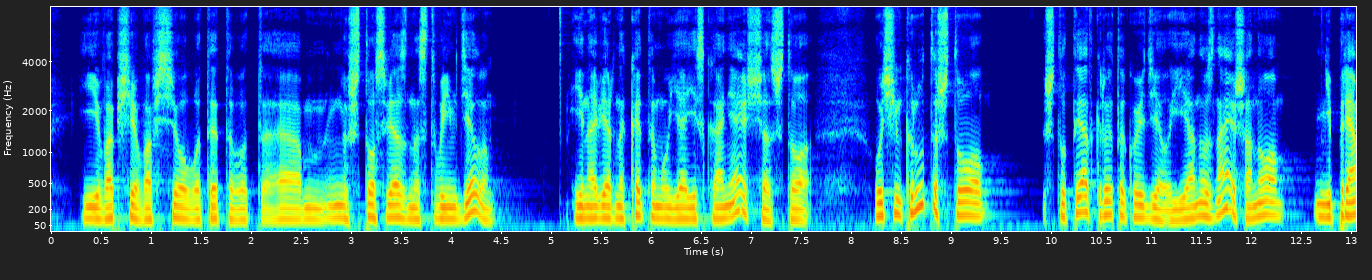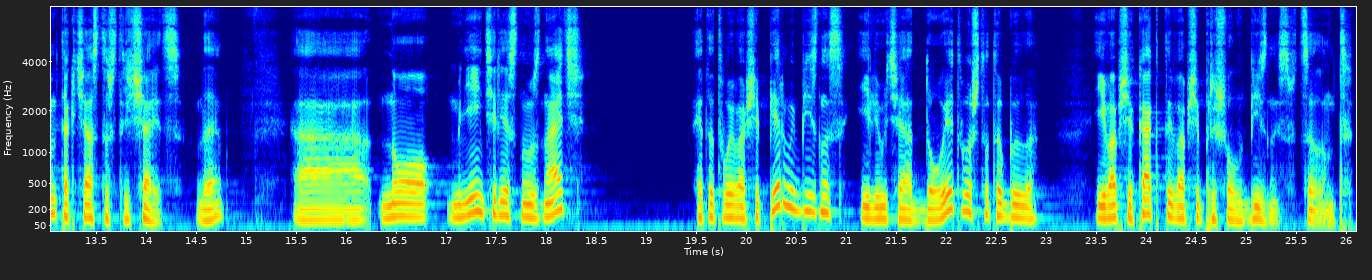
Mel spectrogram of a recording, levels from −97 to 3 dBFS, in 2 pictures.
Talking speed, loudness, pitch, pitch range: 150 wpm, -28 LUFS, 115 Hz, 105-130 Hz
